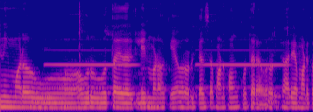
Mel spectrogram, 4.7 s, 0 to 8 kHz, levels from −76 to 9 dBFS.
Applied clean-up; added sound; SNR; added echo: none; Wind instrument, woodwind instrument; 13 dB; none.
